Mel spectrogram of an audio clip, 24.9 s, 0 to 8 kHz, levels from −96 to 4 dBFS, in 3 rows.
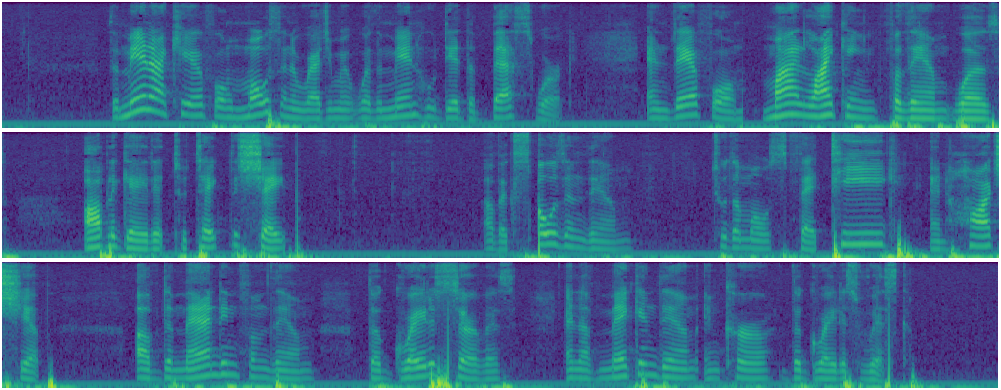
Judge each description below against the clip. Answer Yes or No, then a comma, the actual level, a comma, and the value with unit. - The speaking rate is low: Yes, slow, 130 wpm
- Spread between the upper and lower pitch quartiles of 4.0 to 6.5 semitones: Yes, average, 4.4 semitones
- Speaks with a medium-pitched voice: Yes, medium, 160 Hz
